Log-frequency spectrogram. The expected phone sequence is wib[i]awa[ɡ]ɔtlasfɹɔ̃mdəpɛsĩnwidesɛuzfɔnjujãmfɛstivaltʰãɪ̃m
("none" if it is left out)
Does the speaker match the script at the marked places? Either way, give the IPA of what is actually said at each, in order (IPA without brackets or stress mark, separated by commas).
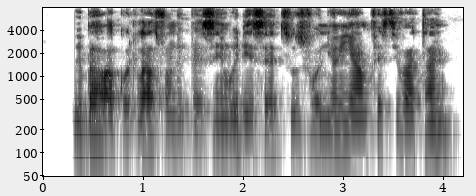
a, k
